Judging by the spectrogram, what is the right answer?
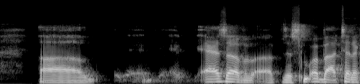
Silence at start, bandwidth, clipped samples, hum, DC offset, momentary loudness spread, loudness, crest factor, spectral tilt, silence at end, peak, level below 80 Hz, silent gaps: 0.4 s; 15.5 kHz; under 0.1%; none; under 0.1%; 20 LU; -18 LUFS; 16 dB; -6 dB/octave; 0 s; -4 dBFS; -48 dBFS; none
